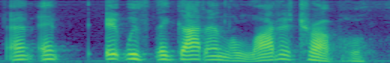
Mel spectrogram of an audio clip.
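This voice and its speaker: A woman's voice: on the low side, sing-song, fairly quick. An older woman from Philadelphia, recalling childhood mischief in an interview with gleeful laughter. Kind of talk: reminiscing interview.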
